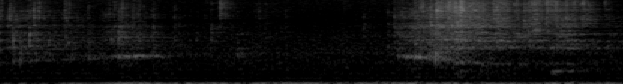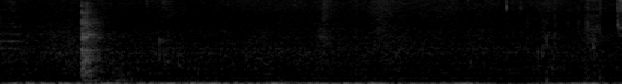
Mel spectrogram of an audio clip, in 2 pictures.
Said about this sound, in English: But sorry, you hear my drink clanking. Let me just take a sip. Cheers.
